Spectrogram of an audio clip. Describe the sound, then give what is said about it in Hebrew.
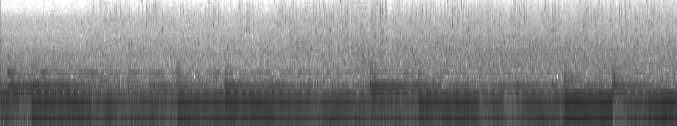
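Steady, continuous rushing of flowing river water not far off, with a low sustained musical drone humming underneath throughout; no one speaks. “לא רחוק, נשמע רחש המים בנהר.”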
